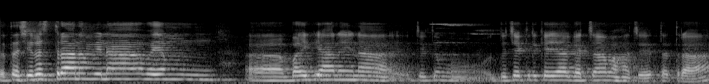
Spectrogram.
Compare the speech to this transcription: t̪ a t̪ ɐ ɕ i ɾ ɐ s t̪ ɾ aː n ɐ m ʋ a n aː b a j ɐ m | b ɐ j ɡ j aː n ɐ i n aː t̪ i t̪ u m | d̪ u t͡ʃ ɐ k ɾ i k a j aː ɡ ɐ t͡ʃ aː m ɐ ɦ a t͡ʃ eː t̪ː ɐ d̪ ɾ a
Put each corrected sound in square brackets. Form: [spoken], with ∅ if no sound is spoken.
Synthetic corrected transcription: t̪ [ɐ] t̪ ɐ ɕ i ɾ ɐ s t̪ ɾ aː n ɐ m ʋ [i] n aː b [ɐ] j ɐ m | b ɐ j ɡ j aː n ɐ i n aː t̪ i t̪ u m | d̪ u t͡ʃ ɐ k ɾ i k [ɐ] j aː ɡ ɐ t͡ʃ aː m ɐ ɦ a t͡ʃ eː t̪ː ɐ [t̪] ɾ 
